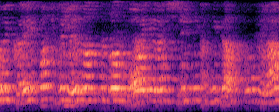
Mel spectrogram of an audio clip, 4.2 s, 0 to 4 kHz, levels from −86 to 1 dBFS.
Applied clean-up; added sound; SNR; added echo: none; none; none; reverberation time 0.7 s.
